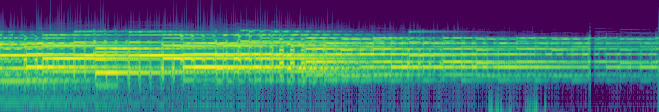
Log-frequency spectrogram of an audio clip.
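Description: Live electronic folk music: sustained synthesizer chords layered with electric guitar through effects and echo. A low bass tone drops out about half a second in, and the music fades over the second half.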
